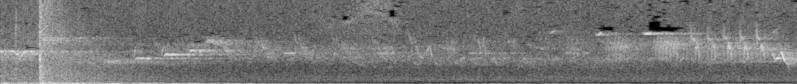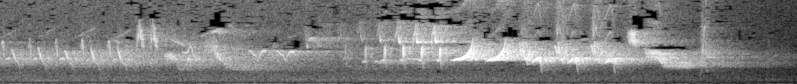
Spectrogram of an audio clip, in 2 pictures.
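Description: Birds calling: rapid runs of high chirping notes, growing louder toward the end. A low rumble sounds in the first second or two.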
